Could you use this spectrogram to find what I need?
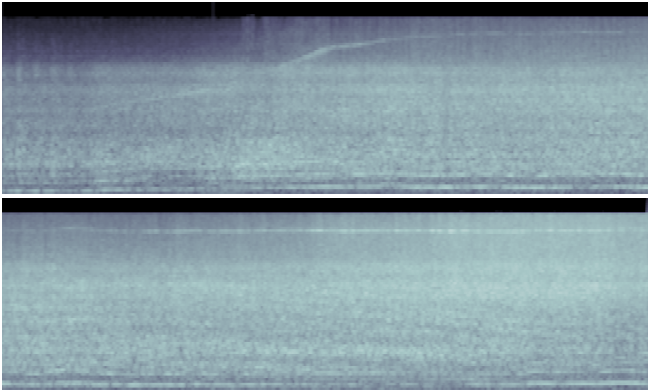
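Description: A turbocharger whistles, rising sharply in pitch.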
